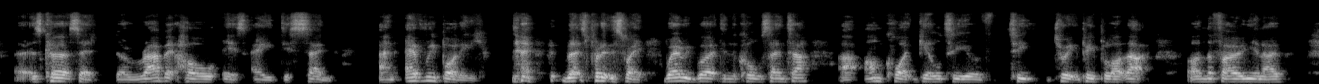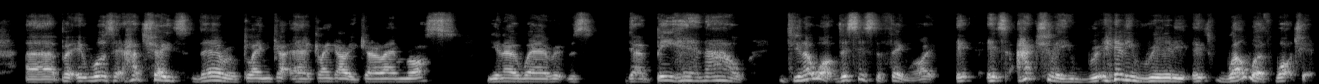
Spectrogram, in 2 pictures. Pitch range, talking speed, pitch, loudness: 130-180 Hz, 185 wpm, 145 Hz, -22 LUFS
